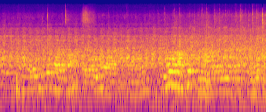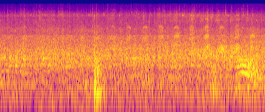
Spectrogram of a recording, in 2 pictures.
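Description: American Flyer S-gauge model trains running on the track: a steady rumble of locomotive motors and wheels on the rails, with a single sharp click about seven seconds in.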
